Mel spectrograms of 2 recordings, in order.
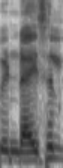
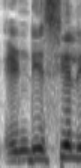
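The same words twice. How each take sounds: First: Indicial said "in-DIE-sal"; alternative pronunciation. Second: Indicial said "in-DEE-see-al"; alternative pronunciation. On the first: Teacher showing students the other common way, indicial as "in-die-sal". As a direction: say indicial with an "eye" in the middle. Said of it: "कुछ लोग indicial कहते हैं". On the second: Teacher showing students how some people say it, indicial as "in-dee-see-al". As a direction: say indicial with an "ee" in the middle. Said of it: "कुछ लोग indicial equation कहते हैं". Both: Shown as a demonstration.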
